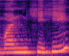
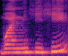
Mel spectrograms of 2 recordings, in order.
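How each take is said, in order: The two takes are said the same way.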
